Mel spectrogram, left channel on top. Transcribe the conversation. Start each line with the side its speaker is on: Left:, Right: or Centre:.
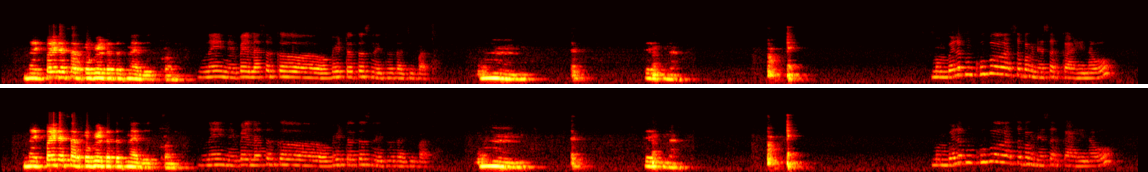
Right: नाही पहिल्यासारखं भेटतच नाही दुध पण
Left: नाही नाही पहिल्यासारखं भेटतच नाही दुधाची बात.
Right: हम्म, तेच ना. हो
Left: मंबयला पण खूप असं बघण्यासारखं आहे ना हो?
